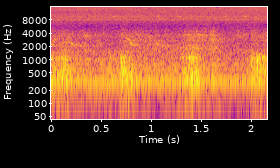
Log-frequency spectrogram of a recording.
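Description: Quiet outdoor background: faint, brief chirps of small birds over a steady low hum.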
